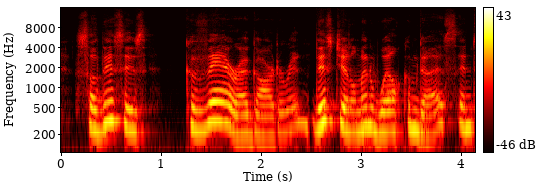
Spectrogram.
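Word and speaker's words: Hveragerði: guide told me that the H is pronounced like a k When in front of a v so this is Cava gardin this gentleman welcomed us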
